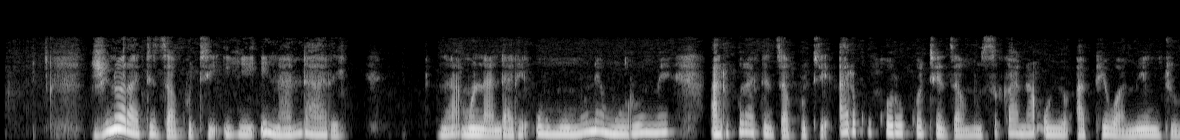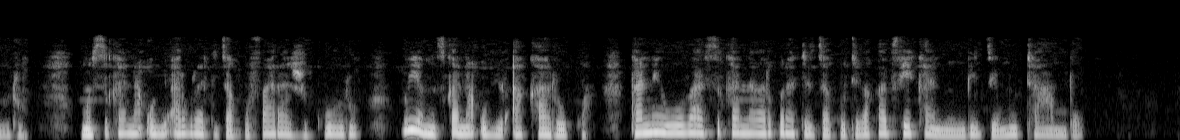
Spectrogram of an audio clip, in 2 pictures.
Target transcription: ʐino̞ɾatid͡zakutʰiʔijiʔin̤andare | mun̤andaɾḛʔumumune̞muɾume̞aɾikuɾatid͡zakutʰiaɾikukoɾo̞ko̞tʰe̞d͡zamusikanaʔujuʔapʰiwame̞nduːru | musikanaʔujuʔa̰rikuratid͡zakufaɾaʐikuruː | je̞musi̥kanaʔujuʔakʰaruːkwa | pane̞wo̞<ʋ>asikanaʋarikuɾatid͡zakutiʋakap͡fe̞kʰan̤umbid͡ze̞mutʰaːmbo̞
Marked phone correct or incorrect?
correct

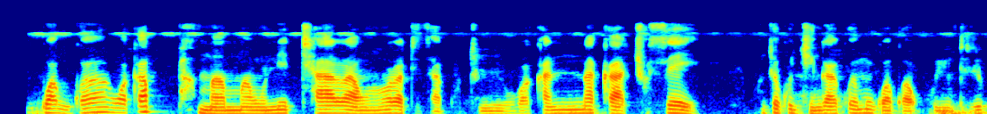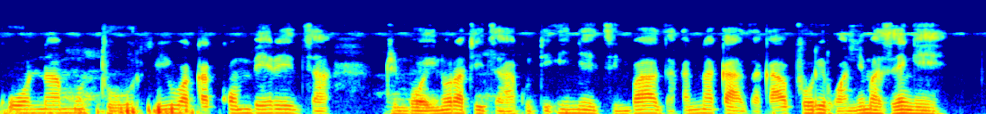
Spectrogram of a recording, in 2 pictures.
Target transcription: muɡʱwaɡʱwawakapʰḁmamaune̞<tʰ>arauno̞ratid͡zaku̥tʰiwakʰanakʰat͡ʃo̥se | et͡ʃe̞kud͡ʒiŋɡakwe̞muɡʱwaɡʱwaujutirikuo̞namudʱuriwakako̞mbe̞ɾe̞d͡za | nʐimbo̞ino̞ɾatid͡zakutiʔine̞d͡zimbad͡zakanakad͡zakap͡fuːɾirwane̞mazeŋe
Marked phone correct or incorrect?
correct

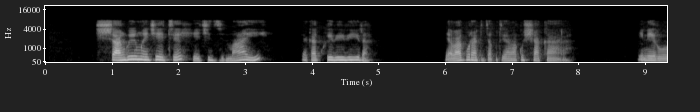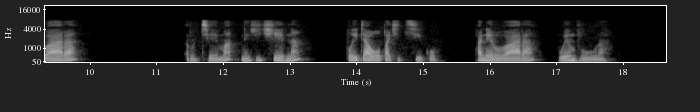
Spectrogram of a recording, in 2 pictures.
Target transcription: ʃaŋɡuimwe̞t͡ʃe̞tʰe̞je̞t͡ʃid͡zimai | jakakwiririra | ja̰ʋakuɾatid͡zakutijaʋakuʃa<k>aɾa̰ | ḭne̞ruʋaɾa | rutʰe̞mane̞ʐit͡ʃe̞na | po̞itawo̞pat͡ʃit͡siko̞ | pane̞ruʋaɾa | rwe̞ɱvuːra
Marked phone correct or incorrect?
correct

